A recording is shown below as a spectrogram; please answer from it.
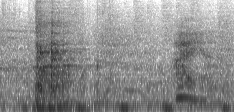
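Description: A lifter straining through the final rep of a barbell lift: a sharp, forceful breath about half a second in, then a short grunt falling in pitch near the end. Background gym music plays underneath.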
